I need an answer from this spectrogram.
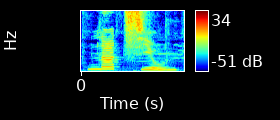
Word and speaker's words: Nation: least we have the combination of te e o n which sounds like Sion as in the word nazion meaning Nation now I understand that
